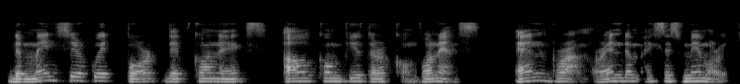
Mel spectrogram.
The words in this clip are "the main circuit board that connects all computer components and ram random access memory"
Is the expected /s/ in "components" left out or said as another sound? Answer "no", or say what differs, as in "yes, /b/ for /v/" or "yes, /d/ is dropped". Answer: no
